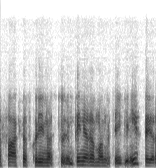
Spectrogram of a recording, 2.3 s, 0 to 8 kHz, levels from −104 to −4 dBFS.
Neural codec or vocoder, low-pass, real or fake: vocoder, 22.05 kHz, 80 mel bands, HiFi-GAN; 7.2 kHz; fake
